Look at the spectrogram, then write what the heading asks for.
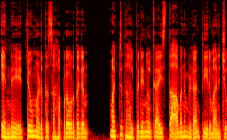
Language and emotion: Malayalam, sad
